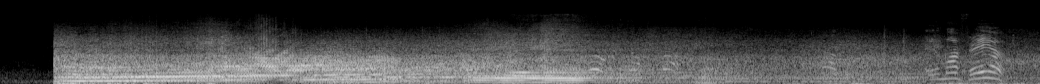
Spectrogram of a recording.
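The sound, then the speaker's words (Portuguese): A Porsche Turbo engine drives and accelerates. Its loud, steady drone starts abruptly, with shifting harmonic tones, then eases to a lower level after about six seconds while voices talk over it. “Era uma velha dirigindo a Porsche. Mentira! Dirigindo a Porsche Turbo”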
